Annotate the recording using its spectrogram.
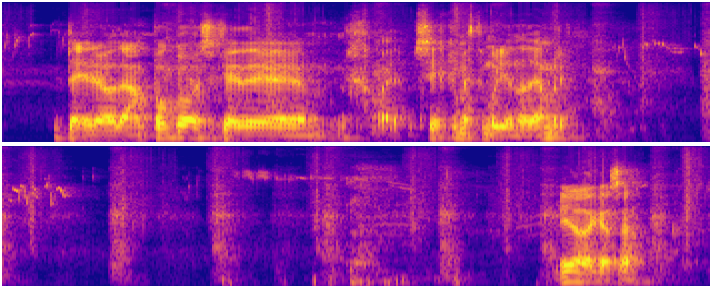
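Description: Footsteps rustle through tall grass and bushes.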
